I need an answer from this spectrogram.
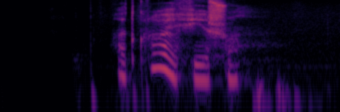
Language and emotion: Russian, neutral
